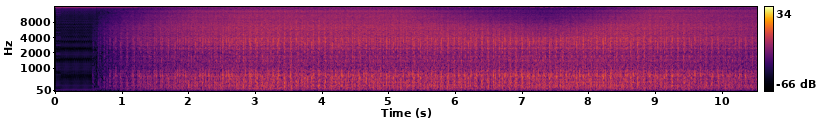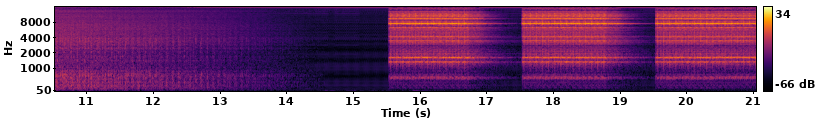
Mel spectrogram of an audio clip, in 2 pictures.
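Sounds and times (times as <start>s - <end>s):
synthesized rattling engine noise: 0.6s - 14.2s.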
